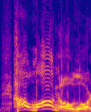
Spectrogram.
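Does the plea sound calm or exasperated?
exasperated. It is said in an anguished, exasperated way. The speaker is fed up and demanding action. The speaker calls it right. "It's how long, O Lord? What is the deal?"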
